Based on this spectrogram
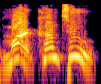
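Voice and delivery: high, drawn-out call to Mark. Retold or imitated. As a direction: call out slowly to rouse someone. Retelling his shouts at the screen.

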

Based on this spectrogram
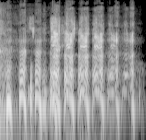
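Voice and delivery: high, loud burst of laughter; laughing. Real, not acted. Co-host reacts to a joke about leaving, laughing hard.

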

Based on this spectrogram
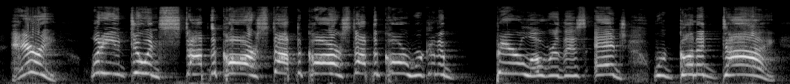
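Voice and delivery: high, loud panicked screaming; frantic wife yelling to stop; wife freaking out. Acted. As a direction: shriek it in acted terror. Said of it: "the wife is freaking out".

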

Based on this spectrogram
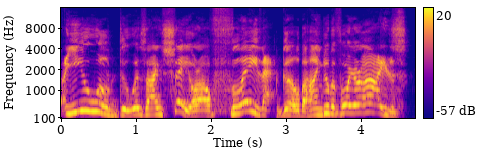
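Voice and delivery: put-on high-pitched scream of a thwarted child; screamed tantrum. A narrator's reading. Mufrid threatening Estrella, high tantrum scream. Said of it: "Mufrid screamed at Estrella like a thwarted child".

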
